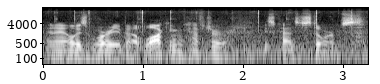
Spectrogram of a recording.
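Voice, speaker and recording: Fairly low-pitched and fairly quick, a New Yorker hosts a casual live-stream walking tour outdoors on a city street in winter, chatting with viewers along the way. Audio comes from a phone mic on a gimbal, with street and traffic sounds clearly audible.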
